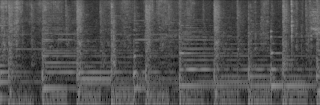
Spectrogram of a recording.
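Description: Background instrumental music with a steady beat.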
